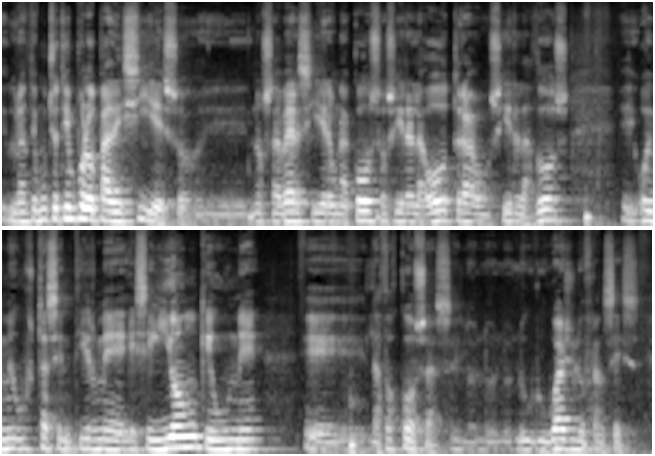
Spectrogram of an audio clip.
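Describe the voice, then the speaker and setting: A man with a fairly high pitch speaks at a moderate pace, his intonation fairly even. His loudness swings widely, and the room echo is audible. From Uruguay, Montevideo. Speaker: playwright and theatre director. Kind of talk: interview. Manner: halting, many fillers and repetitions.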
